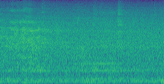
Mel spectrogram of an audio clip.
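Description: Rumbling road traffic on a snowy road, a truck passing close by a motorcycle, heard as a steady broadband roar with a low engine drone held at an even level throughout.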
